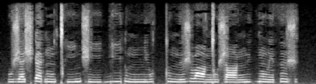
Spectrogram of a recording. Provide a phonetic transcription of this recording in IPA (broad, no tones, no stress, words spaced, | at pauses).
uʒæʃ ɠæɠũːǀʰiːŋ ʃiː ɡ͡biːɗuŋnːyw tːuŋøʒ βɑːŋ͡ǀuʃɑːŋ͡my ɡ͡bõβẽθøʃ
